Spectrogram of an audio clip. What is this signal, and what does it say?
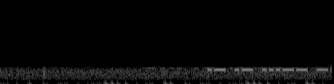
Morse code, heard as a keyed tone, about 34 wpm, 690 Hz, with noise. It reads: AA3T
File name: contests / naqp-cw-k5tr-op-k5pi- -1800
